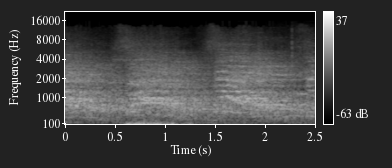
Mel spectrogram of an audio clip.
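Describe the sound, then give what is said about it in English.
Protesters shout and yell together at lawmakers in North Carolina after a vote overriding the governor's veto to force through an abortion ban, a loud, continuous roar with a brief low thud partway through and no clear individual words. “Protesters shouting at lawmakers, some of them had to be removed after this vote came down.”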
